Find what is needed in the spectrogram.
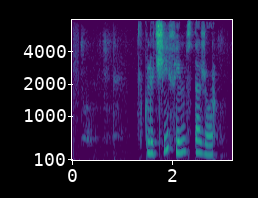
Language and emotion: Russian, neutral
